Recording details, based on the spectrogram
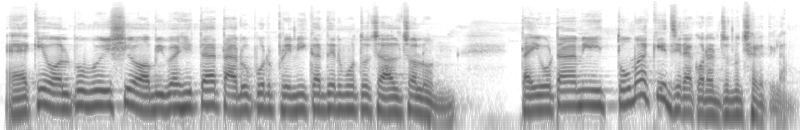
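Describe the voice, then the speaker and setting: A man playing a self-assured, wry detective in a radio drama, polite and probing with deadpan teasing. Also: medium pitch, a little slow. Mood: calm, wry.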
